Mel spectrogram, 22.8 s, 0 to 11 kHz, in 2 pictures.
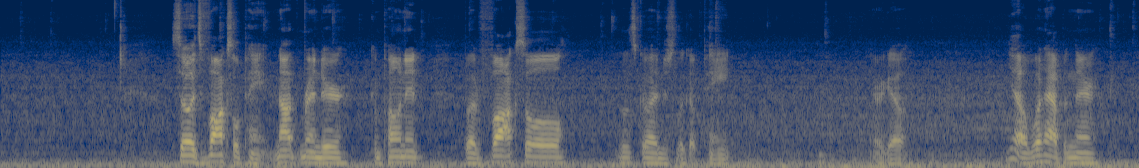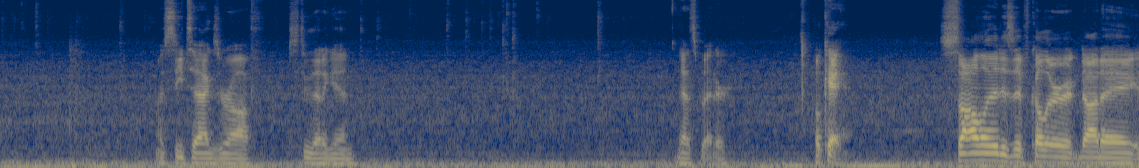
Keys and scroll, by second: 0.1 Escape, 0.9 typing, 2.0-2.7 typing, 3.3 super+j, 4.4-7.1 typing, 8.8 typing, 10.5-12.0 typing, 13.9 super+h, 13.9 typing, 14.9-18.5 typing.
